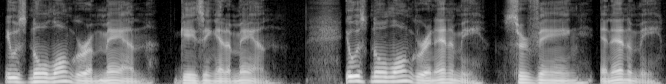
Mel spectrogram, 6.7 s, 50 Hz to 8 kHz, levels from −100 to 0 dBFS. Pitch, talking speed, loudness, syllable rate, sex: 105 Hz, 170 wpm, -18 LUFS, 4.9 syllables/s, male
